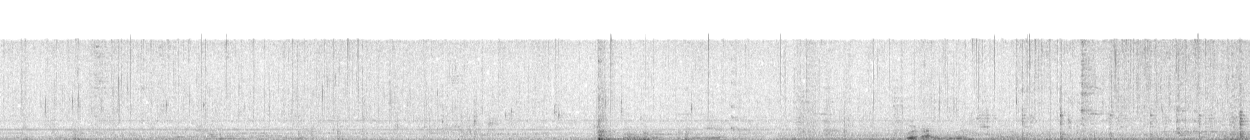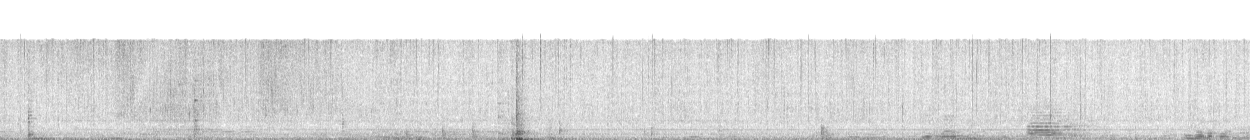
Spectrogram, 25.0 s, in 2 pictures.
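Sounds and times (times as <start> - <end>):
patties sizzling in oil: 0.0 - 25.0.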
